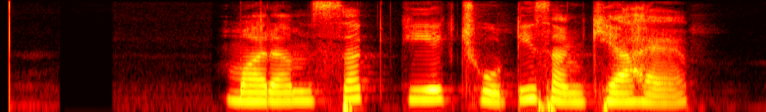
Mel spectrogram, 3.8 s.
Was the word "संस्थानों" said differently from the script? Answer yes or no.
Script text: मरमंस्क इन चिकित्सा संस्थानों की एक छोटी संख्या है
yes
